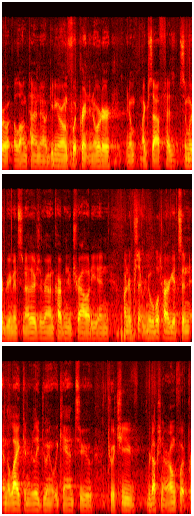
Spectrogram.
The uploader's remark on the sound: The best of live interviews from GreenBiz events.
